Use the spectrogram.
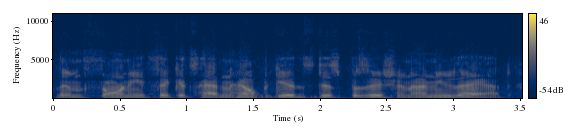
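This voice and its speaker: A man's voice: on the low side, moderate pace, bright, forceful tone. A man reading a novel aloud as a first-person storyteller, with folksy rural phrasing, on a dull recording. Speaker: audiobook reader.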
